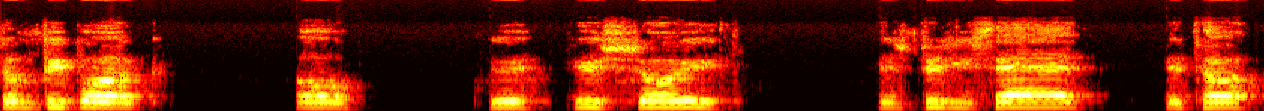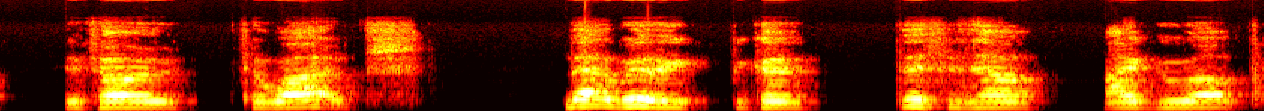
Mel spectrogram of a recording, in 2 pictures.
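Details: Dysarthria in an adult male wheelchair user with cerebral palsy present since birth, which he attributes to oxygen being cut off to the brain during birth; he reports a speech impediment.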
